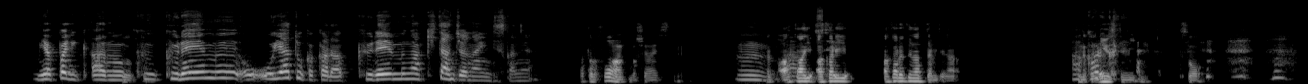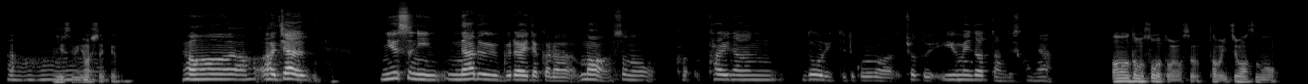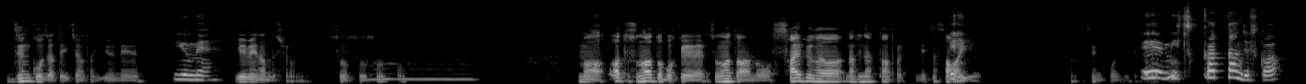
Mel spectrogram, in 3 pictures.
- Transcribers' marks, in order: other background noise; chuckle; tapping
- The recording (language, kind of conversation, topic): Japanese, podcast, 修学旅行で一番心に残っている思い出は何ですか？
